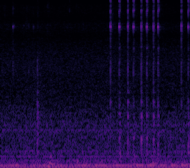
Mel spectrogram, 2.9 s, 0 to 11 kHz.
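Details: Known-good Omron G8HL-H71 relay from a 2005 Honda Accord V6 A/C circuit, bench-tested on a 12 V DC supply. Crisp, alike clicks in quick bursts as it pulls in and drops out; it switches normally (the bad one showed terminal corrosion).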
